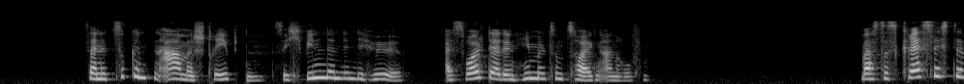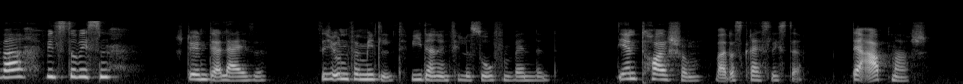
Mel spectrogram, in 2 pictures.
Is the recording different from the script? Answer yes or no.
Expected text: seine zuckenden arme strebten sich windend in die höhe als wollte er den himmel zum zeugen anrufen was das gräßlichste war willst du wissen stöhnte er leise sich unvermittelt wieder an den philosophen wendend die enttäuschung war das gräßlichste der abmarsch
no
